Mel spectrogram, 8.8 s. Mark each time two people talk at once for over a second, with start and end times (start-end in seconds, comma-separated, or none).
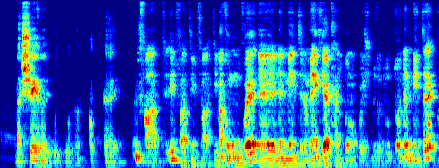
none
